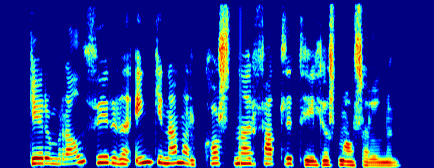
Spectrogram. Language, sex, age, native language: Icelandic, female, 30-39, Icelandic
